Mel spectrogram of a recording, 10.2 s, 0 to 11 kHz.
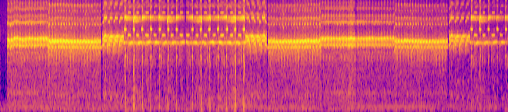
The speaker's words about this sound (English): Of course, if you want to make it sound like 2 canaries singing a duet,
